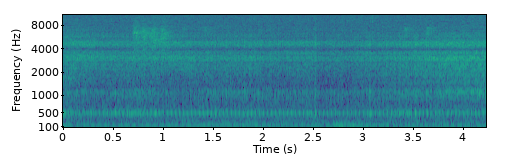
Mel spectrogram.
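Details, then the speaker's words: 1966 Philips EE08 kit two-transistor AM radio, newly built, tested via garden-tap earth and small amplifier: constant low hum with thin high whistles drifting as the dial moves, no station; owner unsure if parasitic oscillation or household interference. "Let's do a bit of tuning. Well, there's a lot of hum as you might be able to hear and whistling."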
